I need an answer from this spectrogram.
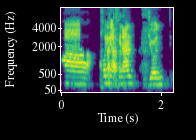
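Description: A woman's voice: mid-range voice, normal speed. Spanish woman in her thirties. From Spain. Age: 30s. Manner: chatty, mixes English business terms. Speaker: guest. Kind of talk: conversational interview. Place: London.

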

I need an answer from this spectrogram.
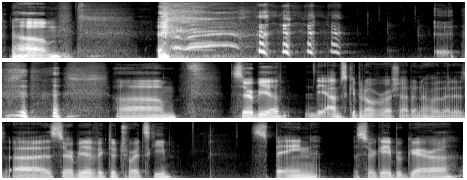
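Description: A man's voice: mid-range voice, steady tone, normal speed, vocal fry, a bit bright, no room sound, studio quality. A young man co-hosting a podcast, chatting casually in a laid-back, joking way with many "um"s. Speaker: podcast co-host.

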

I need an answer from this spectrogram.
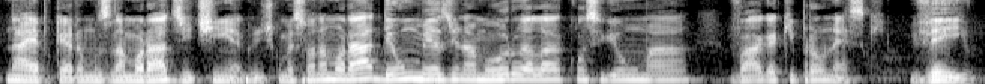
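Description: Fast-talking, animated man. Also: on the high side. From Brazil, São Paulo. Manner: animated storyteller, acts out quotes. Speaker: interview guest, cycling content creator. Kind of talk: casual interview chat.

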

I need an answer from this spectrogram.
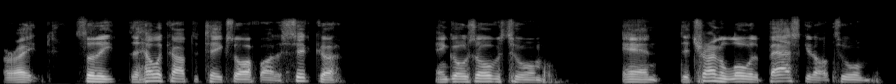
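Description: A man's voice: mid-range voice, moderate pace, no room sound. A middle-aged man, a podcast guest, telling long stories in a rambling, casual way with many fillers and restarts. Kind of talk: casual storytelling.

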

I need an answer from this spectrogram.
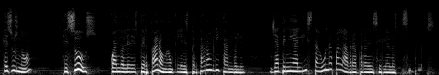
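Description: A woman's voice: medium pitch, lively intonation, normal speed, mellow, soft background music. A woman preacher giving a sermon in a conversational way, asking rhetorical questions and building to fervent appeals.

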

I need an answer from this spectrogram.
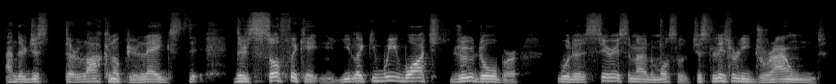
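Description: A young man co-hosting a podcast in casual chat, animated and sweary, acting out quotes as he talks. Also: mid-range voice, normal speed, no echo. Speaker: podcast co-host.

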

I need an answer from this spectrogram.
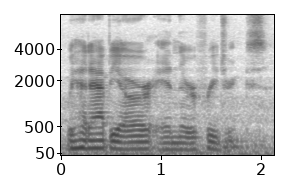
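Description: A man's voice: lowish voice, fairly even intonation, normal speed, a bit bright, a little hiss or hum. A young man co-hosting a podcast, a little tipsy, telling rambling stories and defending himself in casual chat. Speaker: podcast co-host.

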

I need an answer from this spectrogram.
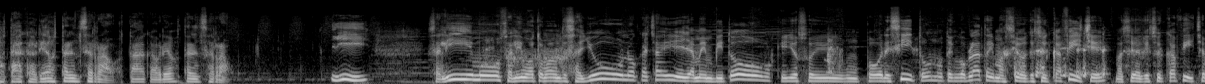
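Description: A man's voice: fairly high pitch, darkish tone. A man with a Chilean accent chatting casually as a podcast host, crude, slangy and joking. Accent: Chilean Spanish. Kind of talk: casual chat.

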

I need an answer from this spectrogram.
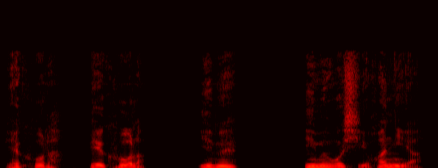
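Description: A gentle, devoted young village man speaks with earnest reassurance, as a male storyteller reads his lines. His mid-pitched voice rises and falls freely, and the recording is dry and close. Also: big pitch swings, a little fast, dry recording. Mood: earnest soothing. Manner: soothing, earnest.

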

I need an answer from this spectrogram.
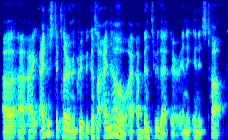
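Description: A preacher in his fifties speaks with a speech impediment as he leads spontaneous charismatic prayer and exhortation over a livestream call. Halting and repetitive, he stumbles over words in a medium-pitched voice.

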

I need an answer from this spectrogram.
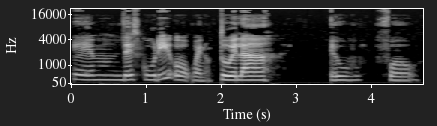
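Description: A woman co-hosting a casual podcast, telling anecdotes in a playful, animated storytelling manner. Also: fairly high pitch, very slow, no echo. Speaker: podcast co-host.

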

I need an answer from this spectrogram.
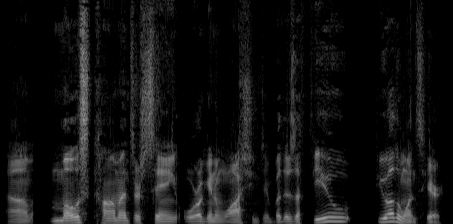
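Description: A man's voice: lowish voice, big pitch swings, brisk, no echo, clean studio sound. A young man hosting a casual sports talk show, reading viewer comments and rambling through his takes with many fillers and restarts. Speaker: podcast host.

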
